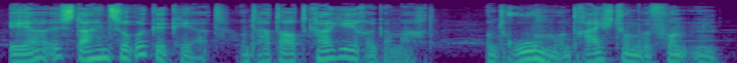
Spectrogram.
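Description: A man's voice: fairly low pitch, big pitch swings, normal speed, breathy edge, exaggerated voice. An actor playing a grown man who reflects on his late brother in a plainly told radio drama monologue. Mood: reflective, wistful. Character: grown younger brother fondly recalling his famous late brother.

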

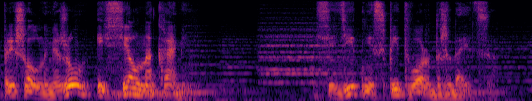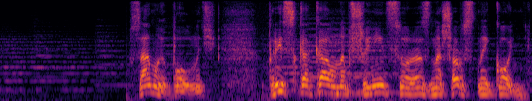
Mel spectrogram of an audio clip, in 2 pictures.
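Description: A man telling a fairy tale for small children in an expressive, theatrical storytelling style. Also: on the low side, slow, long pauses, soft background music.

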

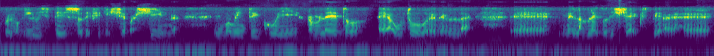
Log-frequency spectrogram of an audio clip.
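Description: A man speaks in a reflective interview, stopping often to find the right word. His voice is extremely deep and husky, yet very sharp and forward in tone. The phrases come out in halting pieces. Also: low-quality recording. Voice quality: gravelly, husky. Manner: halting, searching for words, with many pauses. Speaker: interviewed theatre director and performer.

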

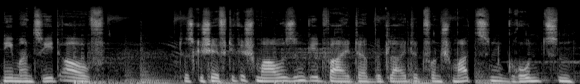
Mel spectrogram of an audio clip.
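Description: A man's voice: on the high side, steady tone, a little slow, soft background music. A man narrating a radio play, reading scripted literary prose.

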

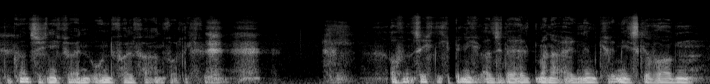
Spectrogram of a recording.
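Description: An actor playing an intellectual, probing amnesiac crime writer in a naturalistic radio drama, husky and sardonic. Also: male voice, sits low, a little fast, warm tone, heavily acted. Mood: musing, probing. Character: brooding amnesiac crime writer husband, cerebral, suspicious of himself.

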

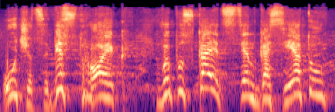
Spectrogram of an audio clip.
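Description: A woman's voice: on the high side, sing-song, unhurried, soft background music. An actress playing a strict, indignant schoolteacher in a radio play, lecturing her class in a stern, haughty manner. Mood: stern, sarcastic.

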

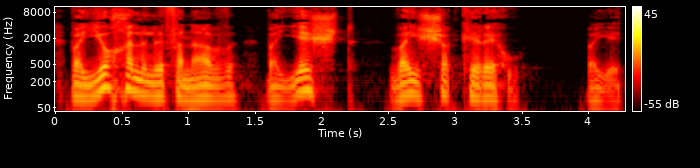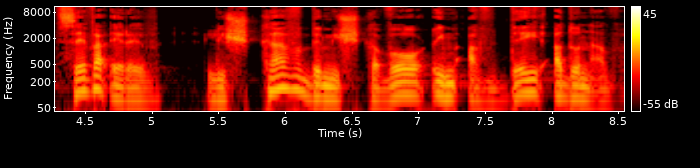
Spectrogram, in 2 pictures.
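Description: A man giving a solemn, measured and expressive dramatic reading of biblical narrative, in the manner of a storyteller. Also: sits low, slightly rough.

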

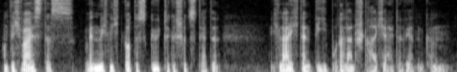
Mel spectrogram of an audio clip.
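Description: A man's voice: deep voice, very animated, a little slow, gravelly, darkish tone, dry recording, full character voice. An actor playing a grown man who earnestly recalls his boyhood, narrating in a literary 1960s German radio play style. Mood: earnest, sorrowful.

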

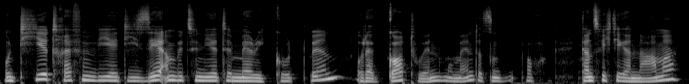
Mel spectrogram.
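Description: A woman's voice: on the low side, a little mellow, no room sound, studio quality. A woman co-hosting a podcast, introducing an item in a casual, conversational way. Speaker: podcast co-host.

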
